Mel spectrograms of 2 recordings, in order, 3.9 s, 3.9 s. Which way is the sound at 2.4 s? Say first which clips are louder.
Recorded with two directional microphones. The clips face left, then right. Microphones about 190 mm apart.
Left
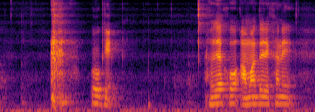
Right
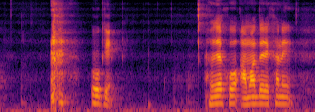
Right 4 dB; 40° right (ahead or behind).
